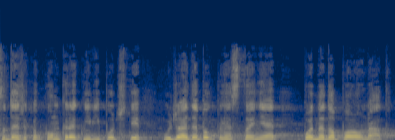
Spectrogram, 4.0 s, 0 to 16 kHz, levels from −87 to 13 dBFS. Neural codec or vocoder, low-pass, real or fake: codec, 24 kHz, 0.9 kbps, WavTokenizer, medium speech release version 1; 10.8 kHz; fake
